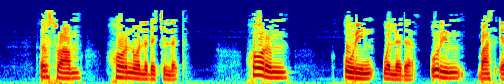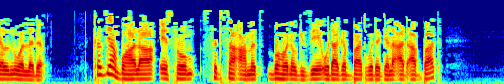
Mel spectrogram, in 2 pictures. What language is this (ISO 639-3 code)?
amh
